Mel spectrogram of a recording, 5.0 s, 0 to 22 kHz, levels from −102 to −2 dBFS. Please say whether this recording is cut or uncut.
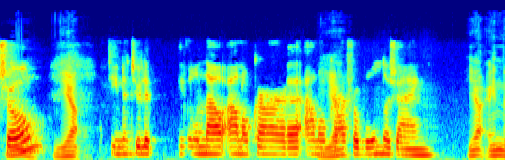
cut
